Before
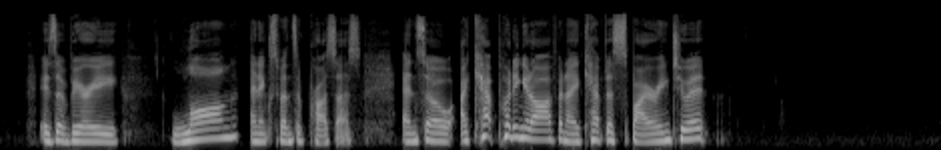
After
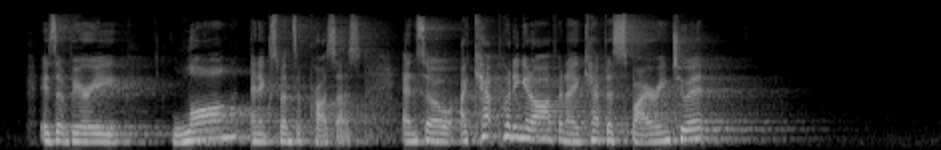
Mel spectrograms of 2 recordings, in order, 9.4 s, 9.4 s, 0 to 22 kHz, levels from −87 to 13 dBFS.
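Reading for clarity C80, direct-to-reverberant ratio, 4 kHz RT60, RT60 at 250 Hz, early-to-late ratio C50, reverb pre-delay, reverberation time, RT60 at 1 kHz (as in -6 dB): 12.0 dB, 10.0 dB, 1.4 s, 1.9 s, 11.0 dB, 22 ms, 2.1 s, 2.1 s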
